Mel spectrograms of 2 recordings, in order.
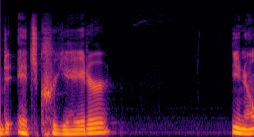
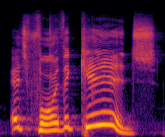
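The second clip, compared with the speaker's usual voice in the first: mock tearful; 9 semitones higher, much slower than usual.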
